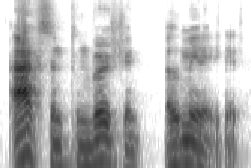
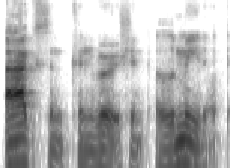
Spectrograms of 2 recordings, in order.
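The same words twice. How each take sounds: First: Mock robotic monotone. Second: Flat robotic mock with lower pitch. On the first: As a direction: say it like a sci-fi robot. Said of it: "sounds like a robot". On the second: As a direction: deliver it like a killer movie robot. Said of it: "It would sound like that". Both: Shown as a demonstration.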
